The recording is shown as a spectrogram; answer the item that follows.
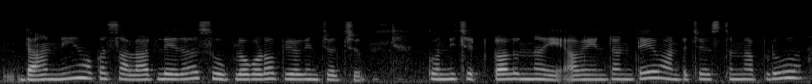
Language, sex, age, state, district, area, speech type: Telugu, female, 18-30, Andhra Pradesh, Kakinada, rural, spontaneous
